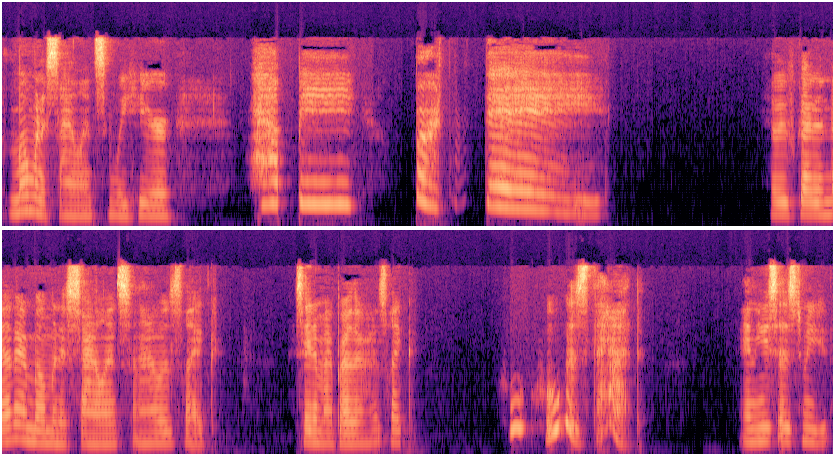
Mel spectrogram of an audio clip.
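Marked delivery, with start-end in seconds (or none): 2.5-6.1 mock ghost voice, higher and louder; eerie, barely contained excitement on each word; excited ghostly birthday wish. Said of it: "guttural, but really happy voice". 13.4-14.7 startled question. Retold or imitated. Startled by unknown voice.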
